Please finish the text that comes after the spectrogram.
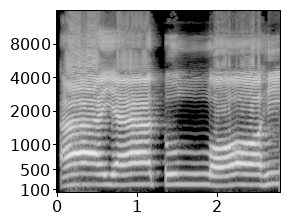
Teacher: چونکہ لفظ اللہ سے پہلے پیش ہے لہذا لفظ اللہ کو ہم نے موٹا کر کے ادا کیا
